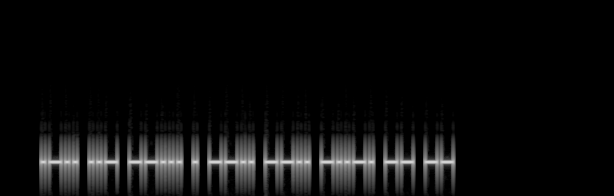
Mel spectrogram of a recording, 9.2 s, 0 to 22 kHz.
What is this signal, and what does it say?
Morse code, heard as a keyed tone, about 20 wpm, 700 Hz. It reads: LU7EZZ/MM
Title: Difficult Call Signs 20wpm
